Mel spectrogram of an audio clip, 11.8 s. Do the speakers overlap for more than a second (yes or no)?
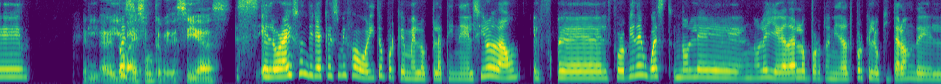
no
